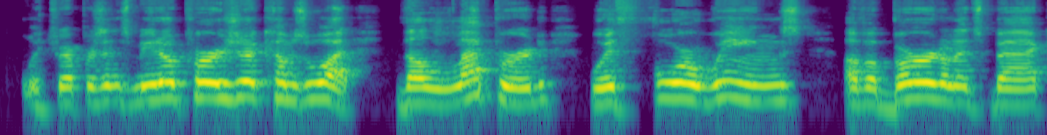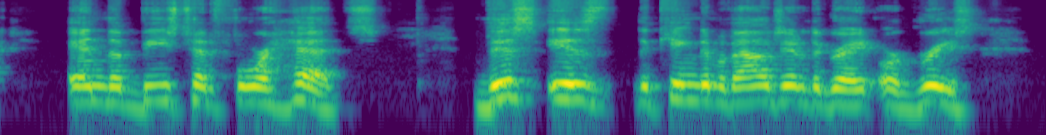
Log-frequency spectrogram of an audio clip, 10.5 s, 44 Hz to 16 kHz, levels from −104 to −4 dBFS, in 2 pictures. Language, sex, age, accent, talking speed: English, male, 40-59, American, 185 wpm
